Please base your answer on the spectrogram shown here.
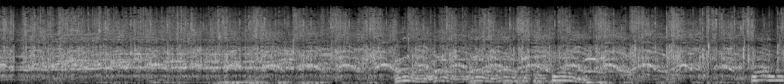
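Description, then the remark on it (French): A studio audience at a French radio show cheers and shouts loudly and continuously to welcome a singer for a live showcase: a dense roar of many voices with whoops and yells rising over it, sustained throughout without a break. “Top départ, merci de faire un maximum de bruit pour”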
